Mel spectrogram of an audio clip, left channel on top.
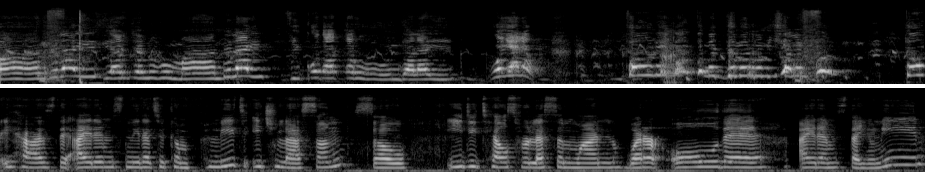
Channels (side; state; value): both; different; correlation -0.01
